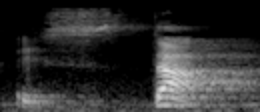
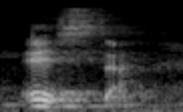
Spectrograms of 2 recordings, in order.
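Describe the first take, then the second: First: The stress is on the last syllable. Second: The stress is on the first syllable. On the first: Someone is in a place or state. "Because it has this accent, and when you pronounce it, you can see está" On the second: It points to a thing nearby. "like this one"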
